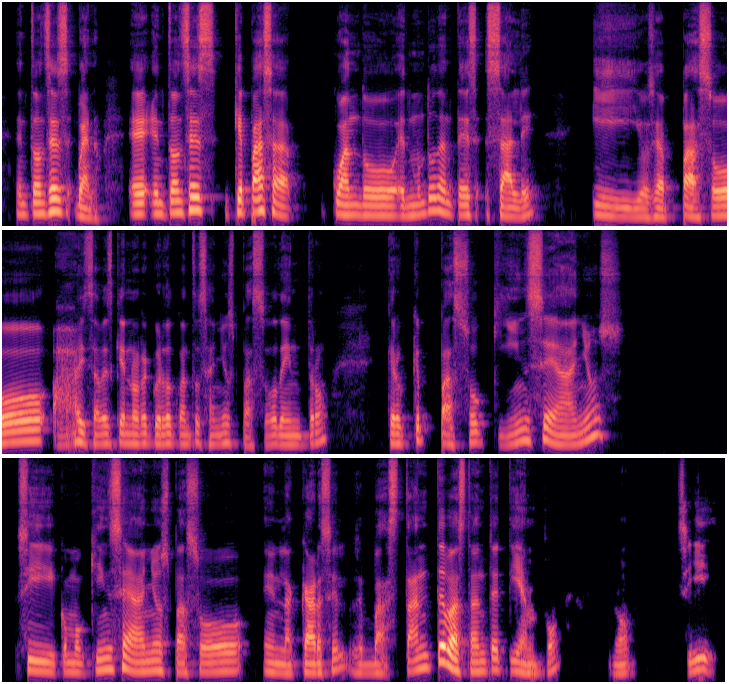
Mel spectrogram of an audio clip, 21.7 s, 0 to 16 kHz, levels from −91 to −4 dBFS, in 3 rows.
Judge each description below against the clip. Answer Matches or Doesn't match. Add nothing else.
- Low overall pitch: Matches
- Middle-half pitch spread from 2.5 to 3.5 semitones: Doesn't match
